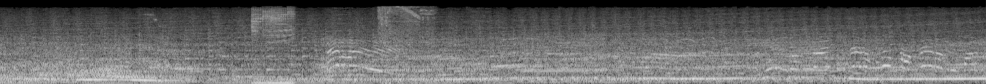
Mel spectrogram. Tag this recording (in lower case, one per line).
speech
music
